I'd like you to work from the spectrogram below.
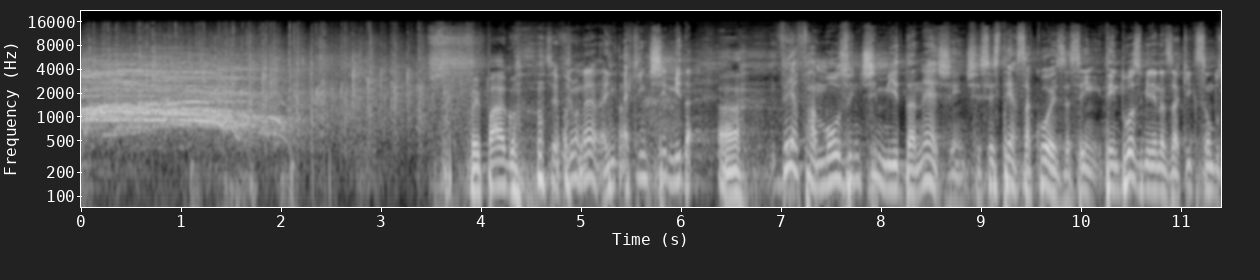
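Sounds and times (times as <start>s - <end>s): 
studio audience cheering and screaming: 0.0s - 2.4s
scattered clapping: 0.5s - 3.9s
speech: 3.9s - 11.3s.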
